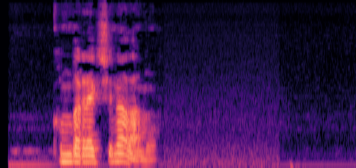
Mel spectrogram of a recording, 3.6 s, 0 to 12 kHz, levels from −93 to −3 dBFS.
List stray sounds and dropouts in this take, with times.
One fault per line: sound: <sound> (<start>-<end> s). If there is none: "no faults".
no faults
